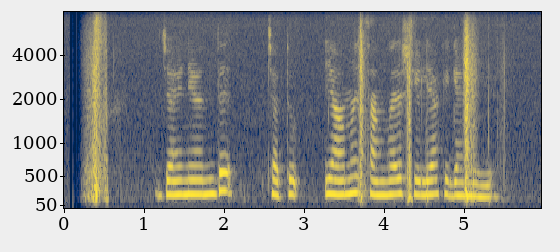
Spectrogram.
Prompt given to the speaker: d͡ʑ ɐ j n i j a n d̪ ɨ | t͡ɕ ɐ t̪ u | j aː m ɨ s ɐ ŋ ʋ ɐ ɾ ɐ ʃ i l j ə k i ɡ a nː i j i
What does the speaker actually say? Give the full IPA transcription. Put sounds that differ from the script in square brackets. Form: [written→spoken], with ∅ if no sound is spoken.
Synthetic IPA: d͡ʑ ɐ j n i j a n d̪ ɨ | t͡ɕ ɐ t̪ u | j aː m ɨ s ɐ ŋ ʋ ɐ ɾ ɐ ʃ i l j [ə→a] k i ɡ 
